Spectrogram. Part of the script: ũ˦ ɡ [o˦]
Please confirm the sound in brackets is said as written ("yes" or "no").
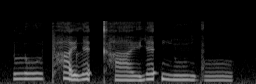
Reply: yes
